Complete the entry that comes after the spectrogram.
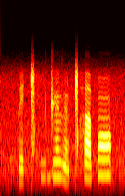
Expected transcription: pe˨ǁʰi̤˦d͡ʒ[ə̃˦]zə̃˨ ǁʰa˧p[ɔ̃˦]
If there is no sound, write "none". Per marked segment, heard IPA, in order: ə̃˦, ɔ̃˦

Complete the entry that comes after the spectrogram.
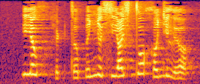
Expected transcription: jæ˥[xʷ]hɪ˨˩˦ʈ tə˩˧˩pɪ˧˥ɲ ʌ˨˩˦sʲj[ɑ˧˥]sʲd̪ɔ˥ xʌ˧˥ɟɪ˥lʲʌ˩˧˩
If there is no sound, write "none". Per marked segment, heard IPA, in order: xʷ, ɑ˧˥

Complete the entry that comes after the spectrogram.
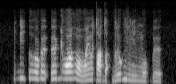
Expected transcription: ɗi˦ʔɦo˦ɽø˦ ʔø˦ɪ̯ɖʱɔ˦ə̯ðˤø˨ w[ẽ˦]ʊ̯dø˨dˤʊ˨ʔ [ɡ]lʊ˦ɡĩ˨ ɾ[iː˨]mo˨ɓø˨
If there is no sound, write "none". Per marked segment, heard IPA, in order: ẽ˦, ɡ, i˨

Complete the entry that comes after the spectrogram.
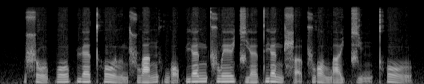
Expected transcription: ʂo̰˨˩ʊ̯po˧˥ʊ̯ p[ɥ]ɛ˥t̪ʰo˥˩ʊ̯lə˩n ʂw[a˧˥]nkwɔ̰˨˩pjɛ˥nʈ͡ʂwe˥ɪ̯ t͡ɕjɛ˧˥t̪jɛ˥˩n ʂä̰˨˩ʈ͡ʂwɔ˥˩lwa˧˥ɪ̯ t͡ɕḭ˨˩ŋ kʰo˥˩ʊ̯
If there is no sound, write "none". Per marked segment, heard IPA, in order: ɥ, a˧˥

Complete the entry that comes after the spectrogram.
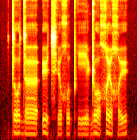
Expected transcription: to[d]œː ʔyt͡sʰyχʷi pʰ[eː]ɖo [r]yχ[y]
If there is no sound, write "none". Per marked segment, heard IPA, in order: d, iː, χ, y

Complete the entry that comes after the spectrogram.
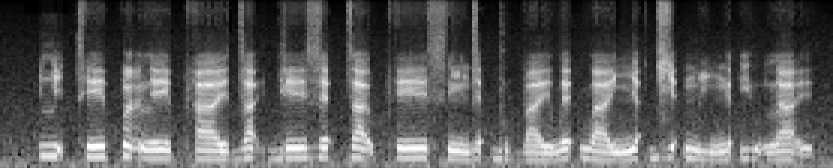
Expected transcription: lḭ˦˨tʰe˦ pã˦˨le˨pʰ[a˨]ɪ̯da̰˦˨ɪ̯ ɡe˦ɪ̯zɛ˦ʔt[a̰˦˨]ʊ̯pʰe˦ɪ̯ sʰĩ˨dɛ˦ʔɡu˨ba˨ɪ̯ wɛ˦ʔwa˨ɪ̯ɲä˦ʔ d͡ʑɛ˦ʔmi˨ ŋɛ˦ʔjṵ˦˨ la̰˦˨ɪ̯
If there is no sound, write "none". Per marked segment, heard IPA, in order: a˨, a̰˦˨

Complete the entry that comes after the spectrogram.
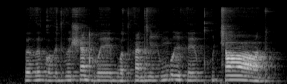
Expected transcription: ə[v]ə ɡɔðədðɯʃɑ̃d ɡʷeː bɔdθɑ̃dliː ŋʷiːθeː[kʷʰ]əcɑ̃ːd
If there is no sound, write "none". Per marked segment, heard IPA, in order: ð, kʷʰ

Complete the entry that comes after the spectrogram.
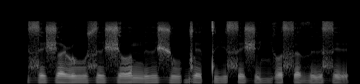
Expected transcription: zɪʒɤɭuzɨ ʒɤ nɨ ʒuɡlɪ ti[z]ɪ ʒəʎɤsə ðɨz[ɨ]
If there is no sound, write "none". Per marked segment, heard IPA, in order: s, ɪ

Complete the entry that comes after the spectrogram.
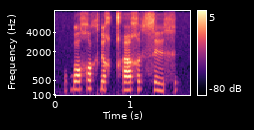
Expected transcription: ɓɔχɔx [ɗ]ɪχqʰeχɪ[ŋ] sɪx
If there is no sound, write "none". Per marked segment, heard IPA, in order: ɗ, x

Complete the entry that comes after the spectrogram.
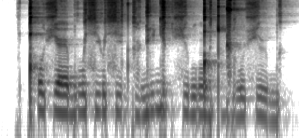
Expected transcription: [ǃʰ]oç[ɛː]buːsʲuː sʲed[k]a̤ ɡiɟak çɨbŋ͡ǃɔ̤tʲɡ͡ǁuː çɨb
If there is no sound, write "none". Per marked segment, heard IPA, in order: ǃʰ, ɛː, k

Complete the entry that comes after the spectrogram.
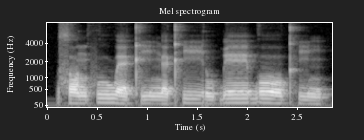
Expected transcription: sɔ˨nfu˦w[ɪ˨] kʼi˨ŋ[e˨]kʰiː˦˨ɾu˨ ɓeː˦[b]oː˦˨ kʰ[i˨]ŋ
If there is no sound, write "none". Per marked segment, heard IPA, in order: ɛ˨, ɛ˨, b, i˨

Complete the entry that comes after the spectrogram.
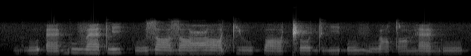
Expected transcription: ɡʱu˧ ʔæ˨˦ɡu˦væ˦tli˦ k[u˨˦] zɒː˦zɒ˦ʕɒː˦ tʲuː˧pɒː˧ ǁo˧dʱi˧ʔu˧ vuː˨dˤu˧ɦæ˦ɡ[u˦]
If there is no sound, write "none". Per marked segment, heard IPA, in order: u˨˦, u˦

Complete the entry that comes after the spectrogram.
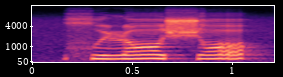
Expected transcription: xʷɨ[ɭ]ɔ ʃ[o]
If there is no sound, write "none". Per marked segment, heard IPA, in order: ɭ, ɔ

